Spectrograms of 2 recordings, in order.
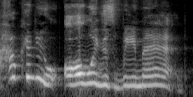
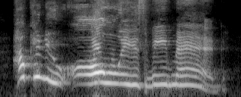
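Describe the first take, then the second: First: Said in the usual way. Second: Louder, pressing exasperation; exasperated loud repeat. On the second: Acted. Scolding friends who are always mad, loud exasperated repeat. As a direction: demand it again, fed up.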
